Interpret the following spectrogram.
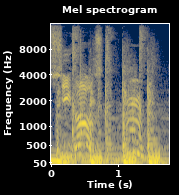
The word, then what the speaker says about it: Seagal: I said, seagulls, stop it now. That is how his name's pronounced. He's too cool to say it, so he switched it to Seagal.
